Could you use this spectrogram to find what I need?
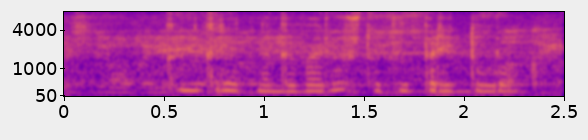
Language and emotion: Russian, angry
